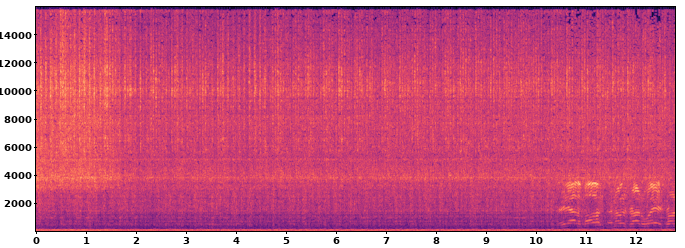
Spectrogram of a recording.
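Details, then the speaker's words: Cammed Vortec V8 OBS truck, first start on newly installed, untuned Summit Racing Max Performance carburetor after pumping it: low, uneven loping idle that stumbles, rougher than usual; needs vacuum-gauge mixture and idle tuning. "rough thank god usually i was a lot smoother than that"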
